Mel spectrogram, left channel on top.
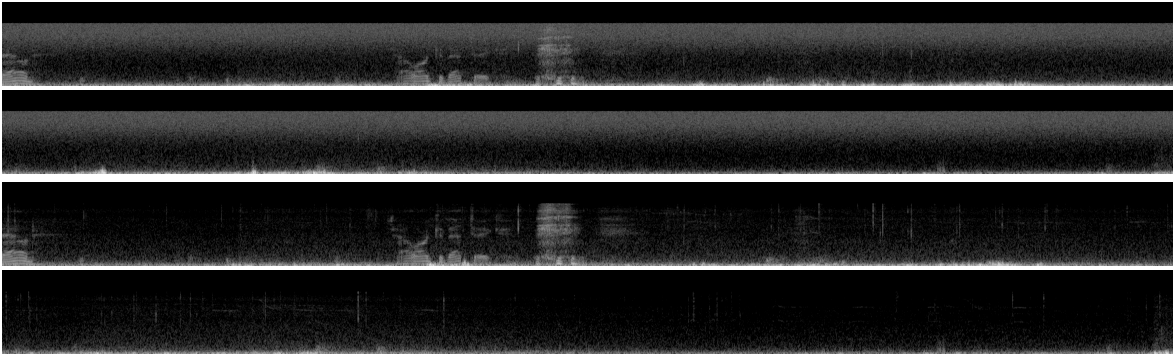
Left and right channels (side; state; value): left; noise; hiss, 9 dB below the sound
